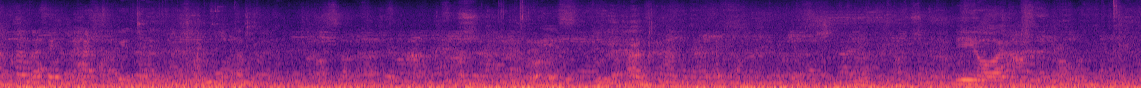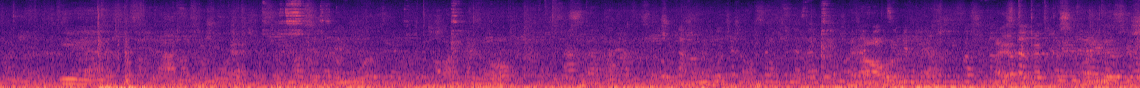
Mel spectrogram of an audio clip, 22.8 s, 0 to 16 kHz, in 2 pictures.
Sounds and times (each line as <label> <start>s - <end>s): market activity 0.0s - 22.8s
